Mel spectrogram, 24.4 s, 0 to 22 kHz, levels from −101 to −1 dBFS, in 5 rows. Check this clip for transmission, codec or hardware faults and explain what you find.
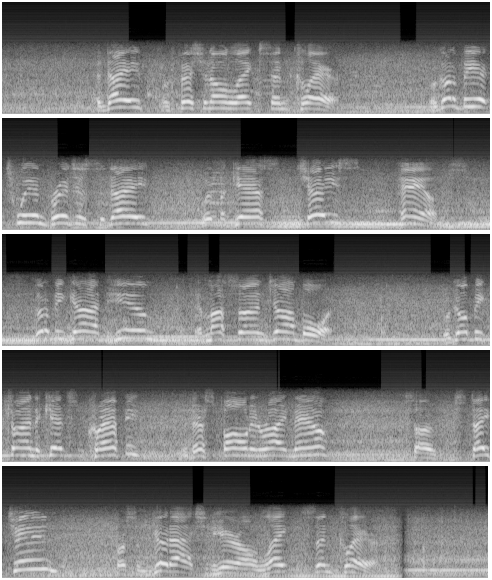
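One hardware fault runs through the whole clip: computer activity noise. Throughout, a buzzing, chirping or scratching layer pulses at a rate of around 150 Hz, roughly 40 dB below the wanted sound. Shifting load on the processor, graphics card or mouse moves the ground shared with the audio circuit, so this noise rises and falls with the computer's workload rather than with the program material. That fluctuation separates it from mains hum, which stays steady at the power-line frequency and its harmonics.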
